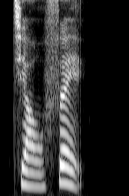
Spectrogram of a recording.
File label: "缴费", Chinese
